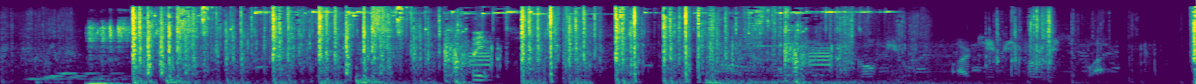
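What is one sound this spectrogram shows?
Rifle shots crack in sharp bursts.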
